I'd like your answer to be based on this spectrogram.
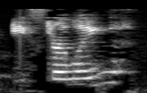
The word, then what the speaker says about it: Easterling: Uh, my name is Amy, A M Y, Easterling, E A S T E R L I N G.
